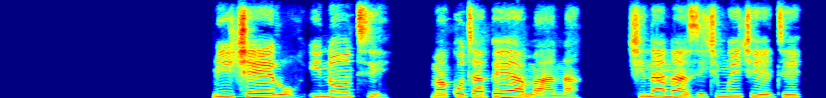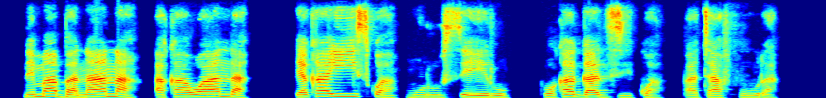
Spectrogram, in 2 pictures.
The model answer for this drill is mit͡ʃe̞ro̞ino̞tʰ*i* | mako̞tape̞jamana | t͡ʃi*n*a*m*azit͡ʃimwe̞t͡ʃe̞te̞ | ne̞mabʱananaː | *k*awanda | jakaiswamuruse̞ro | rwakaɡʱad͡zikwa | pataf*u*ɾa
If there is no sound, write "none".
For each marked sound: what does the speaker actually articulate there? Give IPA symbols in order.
i, n, n, k, uː

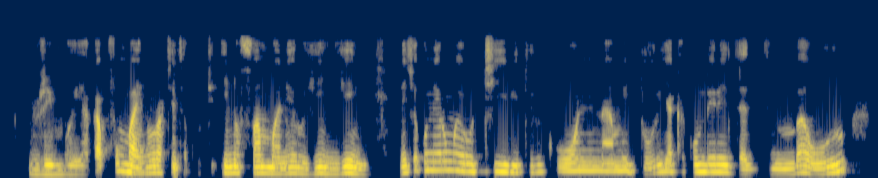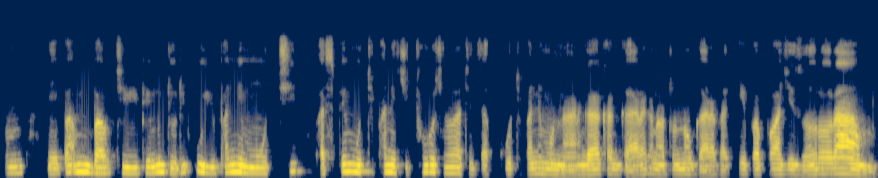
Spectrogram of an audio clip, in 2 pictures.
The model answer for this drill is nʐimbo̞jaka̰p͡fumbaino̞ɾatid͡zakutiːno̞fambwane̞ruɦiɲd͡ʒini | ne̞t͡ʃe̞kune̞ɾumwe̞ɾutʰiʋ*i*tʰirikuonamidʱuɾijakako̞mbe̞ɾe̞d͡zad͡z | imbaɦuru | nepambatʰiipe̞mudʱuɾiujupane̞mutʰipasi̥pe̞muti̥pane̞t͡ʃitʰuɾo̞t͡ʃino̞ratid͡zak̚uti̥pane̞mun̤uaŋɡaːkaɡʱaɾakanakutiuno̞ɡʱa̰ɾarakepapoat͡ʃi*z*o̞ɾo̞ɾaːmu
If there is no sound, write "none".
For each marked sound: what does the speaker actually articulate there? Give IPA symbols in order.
i, z

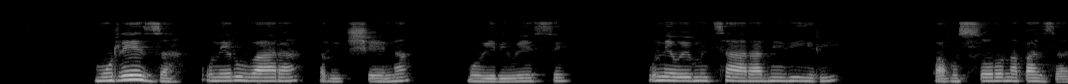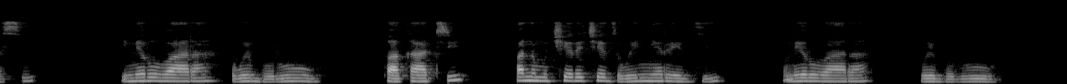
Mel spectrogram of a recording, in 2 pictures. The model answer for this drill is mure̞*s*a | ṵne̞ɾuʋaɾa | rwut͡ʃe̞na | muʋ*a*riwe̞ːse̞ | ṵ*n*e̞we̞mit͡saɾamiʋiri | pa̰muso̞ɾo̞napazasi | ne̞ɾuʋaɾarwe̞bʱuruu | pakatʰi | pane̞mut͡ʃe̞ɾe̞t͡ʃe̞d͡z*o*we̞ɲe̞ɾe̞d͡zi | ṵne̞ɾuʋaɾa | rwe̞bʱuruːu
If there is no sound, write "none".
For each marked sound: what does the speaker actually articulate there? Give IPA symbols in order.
z, i, n, o

